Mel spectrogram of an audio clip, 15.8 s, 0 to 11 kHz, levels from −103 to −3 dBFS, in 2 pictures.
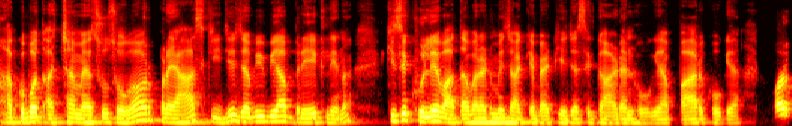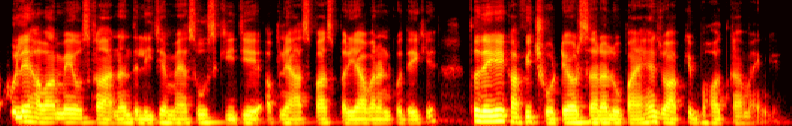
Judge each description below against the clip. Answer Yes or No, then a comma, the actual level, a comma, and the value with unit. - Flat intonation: No, average, 3.1 semitones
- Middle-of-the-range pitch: No, low, 105 Hz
